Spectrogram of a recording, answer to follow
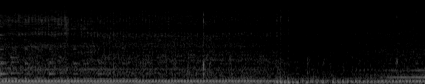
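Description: Motor scooter engine running steadily at low revs on a rough dirt track, easing off about three seconds in, then picking up again.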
